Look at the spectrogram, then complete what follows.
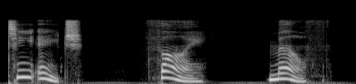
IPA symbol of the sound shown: θ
